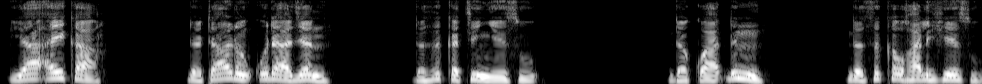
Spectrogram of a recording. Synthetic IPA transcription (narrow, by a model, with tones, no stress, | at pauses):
jaː˦ʔa˦jka˨ | da˨taː˦ɽɪ˨ŋkʷʼʊ˦daː˨d͡ʒɛ˦n | da˨s̬ʊ˦ka˨t͡ʃɪ˦ɲjeː˦su˦ | da˨kʷaː˨ɗɪ˦n | da˨sʊ˦ka˨ɦa˦lʃeː˦su˦˨ʔ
